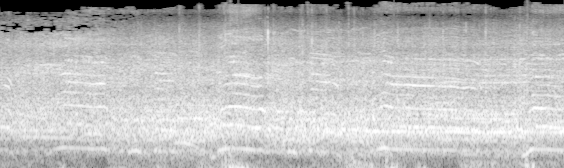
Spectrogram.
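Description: Stadium crowd of football supporters cheering a goal, with loud, long shouts from fans right by the microphone, repeated every second or so, and a few dull thumps.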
